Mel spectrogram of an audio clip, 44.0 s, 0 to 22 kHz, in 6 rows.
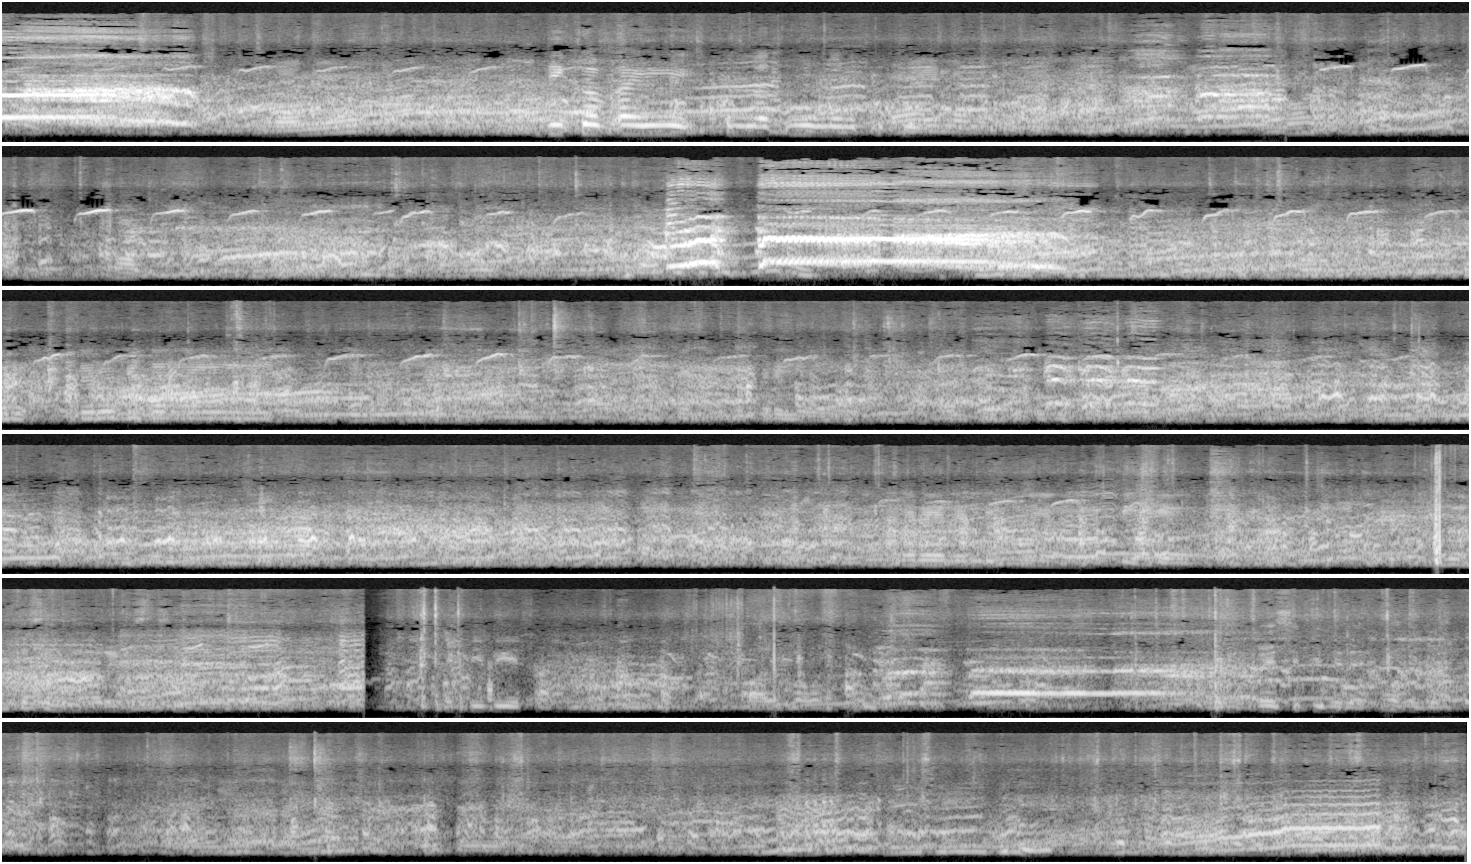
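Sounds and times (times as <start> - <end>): rooster crowing: 0.0 - 1.0, 5.6 - 6.4, 10.6 - 12.8, 33.8 - 35.4
chickens clucking: 0.0 - 44.0.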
